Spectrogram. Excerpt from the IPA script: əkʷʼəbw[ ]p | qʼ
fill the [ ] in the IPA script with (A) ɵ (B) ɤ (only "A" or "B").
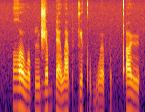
A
